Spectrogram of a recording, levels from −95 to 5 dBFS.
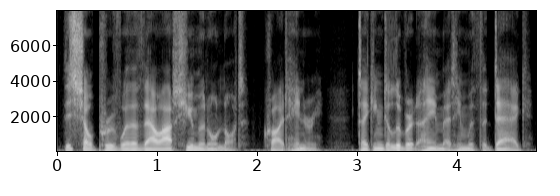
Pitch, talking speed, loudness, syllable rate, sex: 95 Hz, 240 wpm, -20 LUFS, 6.8 syllables/s, male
